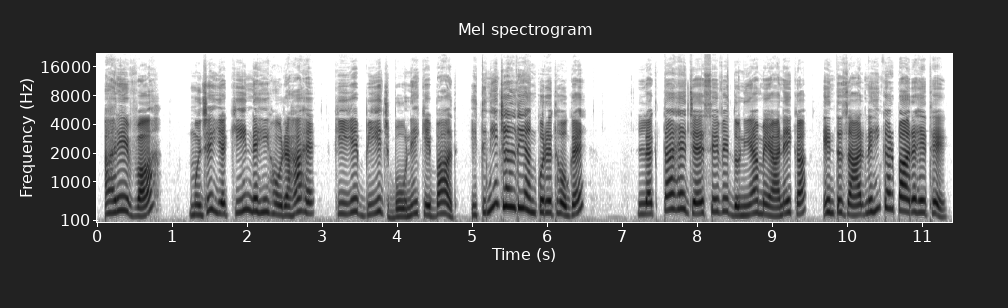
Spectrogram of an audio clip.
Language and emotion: Hindi, surprised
